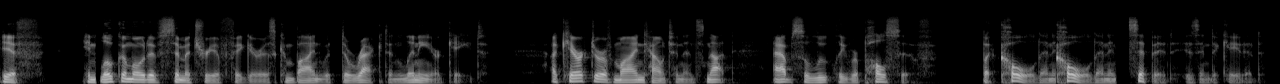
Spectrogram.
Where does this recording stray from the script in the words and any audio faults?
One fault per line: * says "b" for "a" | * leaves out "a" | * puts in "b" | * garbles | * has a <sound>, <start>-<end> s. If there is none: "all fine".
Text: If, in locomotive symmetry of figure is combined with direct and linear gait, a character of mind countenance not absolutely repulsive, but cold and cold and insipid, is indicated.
* has a dropout, 11.2-11.3 s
